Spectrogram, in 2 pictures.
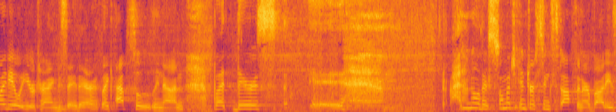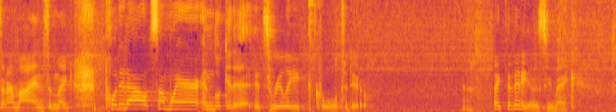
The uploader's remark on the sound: Unmistakable Creative Live from NYC. The Unmistakable Podcast was recorded live in front of an audience in New York City!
